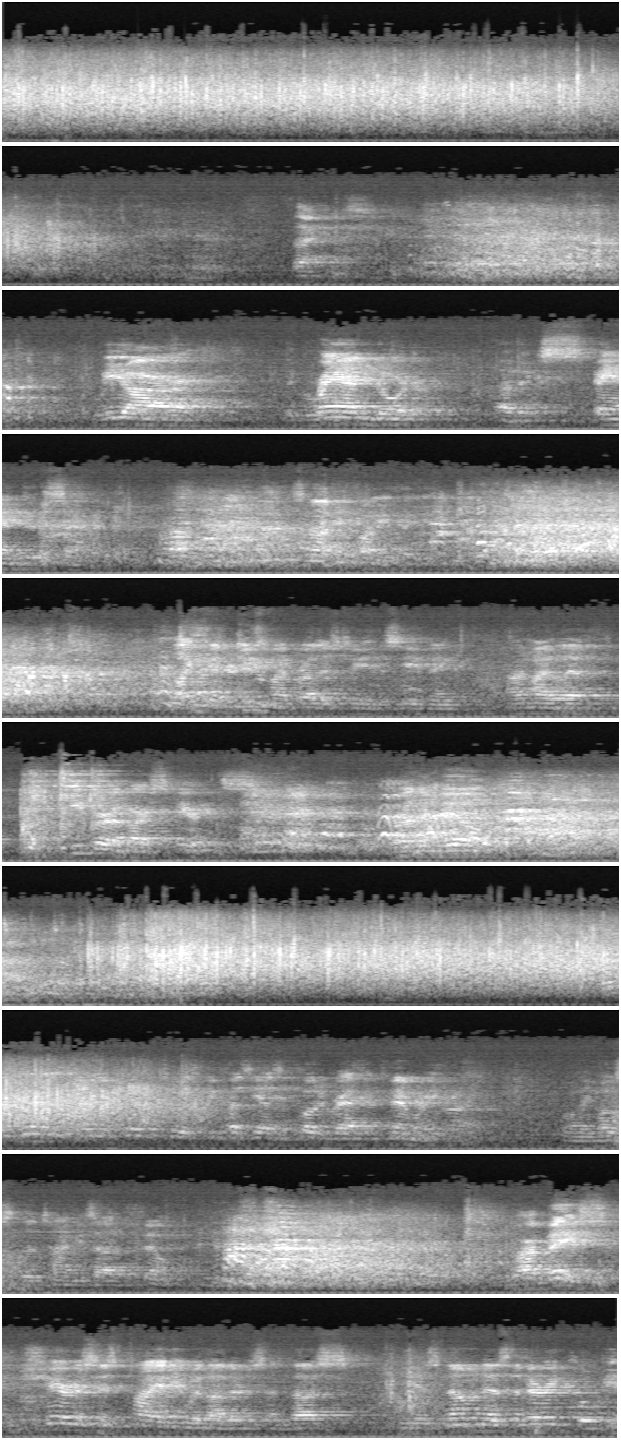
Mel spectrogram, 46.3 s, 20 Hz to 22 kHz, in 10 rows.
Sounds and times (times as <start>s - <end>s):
Speech: 5.8s - 7.5s, 10.0s - 14.8s, 16.0s - 17.3s, 19.7s - 25.3s, 32.2s - 36.0s, 36.6s - 38.4s, 40.8s - 46.2s.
